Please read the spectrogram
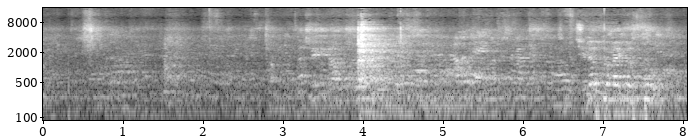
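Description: Indistinct talking in an echoing room, with one sharp knock about halfway through.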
